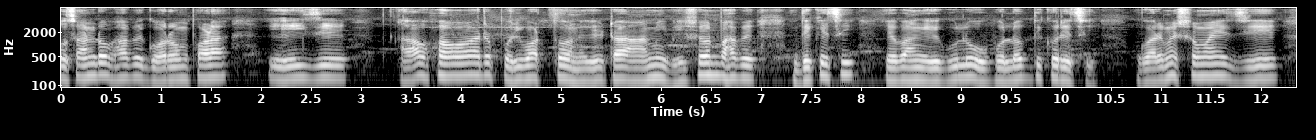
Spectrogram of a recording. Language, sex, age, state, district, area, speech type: Bengali, male, 60+, West Bengal, North 24 Parganas, rural, spontaneous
